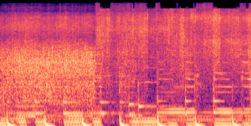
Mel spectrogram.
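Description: Chopped onion and tomato fry in hot oil with a bright, steady sizzle, joined by a repeating rhythmic harmonic tone and occasional stirring, with no one talking.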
